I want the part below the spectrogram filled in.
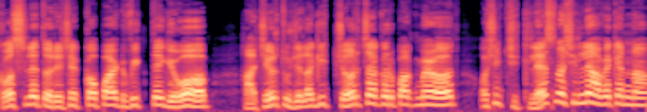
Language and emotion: Goan Konkani, surprised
